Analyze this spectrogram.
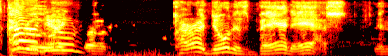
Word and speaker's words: Cara Dune: Well, what had happened is, it's supposed to be Cara Dune, but it got mispronounced, kind of like the Tantive 4. People call it Tantive V for no reason whatsoever. Just because it was mispronounced one time in a radio drama, everyone pronounces it the wrong way now.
